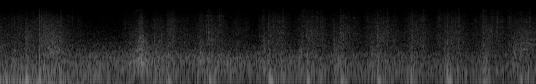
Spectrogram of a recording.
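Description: Footsteps run quickly over dry ground.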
